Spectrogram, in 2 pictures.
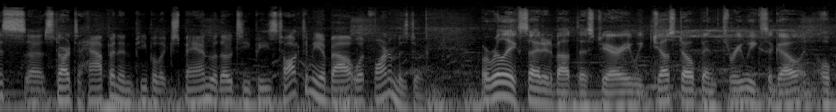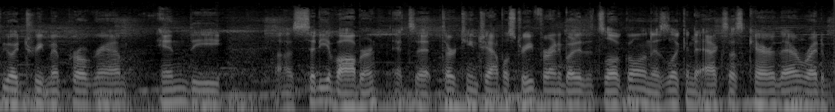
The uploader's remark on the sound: at the Alcoholism and Substance Abuse Providers of New York State (ASAP) Conference in Niagara Falls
